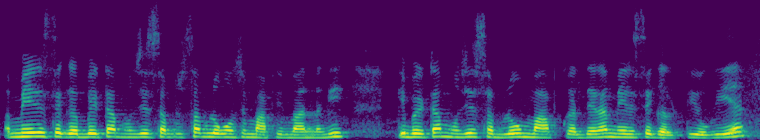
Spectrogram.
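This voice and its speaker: A woman's voice: mid-range voice, fairly even intonation, fairly quick, highs cut off, natural voice. Woman voicing a meek elderly mother-in-law. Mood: meek apologetic. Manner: soft, apologetic, near tearful.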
